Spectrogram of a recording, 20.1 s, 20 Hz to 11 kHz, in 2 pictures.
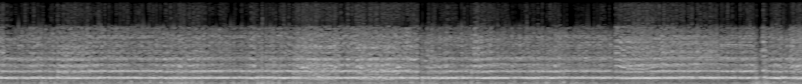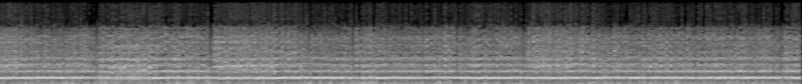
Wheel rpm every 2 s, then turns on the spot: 220, 230, 210, 230, 220, 220, 210, 230, 220, 230.
none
